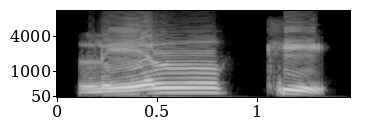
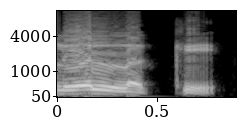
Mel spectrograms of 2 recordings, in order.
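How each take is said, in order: First: The L is held steadily without any bounce. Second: The L is released with an audible bounce. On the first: The speaker calls it right. "Tidak ada pantulan, hati-hati. Tekan di titik makhraj lam" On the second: The speaker calls it wrong. "Kalau dilepas dia akan memantul"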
